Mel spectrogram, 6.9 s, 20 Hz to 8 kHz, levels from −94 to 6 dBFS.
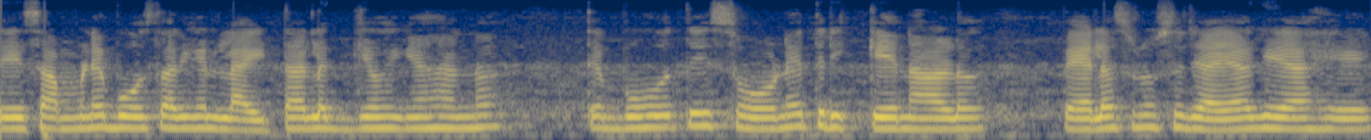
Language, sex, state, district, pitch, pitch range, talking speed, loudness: Punjabi, female, Punjab, Kapurthala, 195 Hz, 190-205 Hz, 165 wpm, -14 LUFS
